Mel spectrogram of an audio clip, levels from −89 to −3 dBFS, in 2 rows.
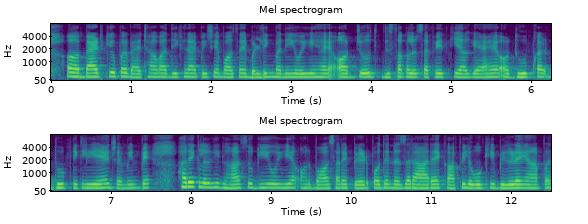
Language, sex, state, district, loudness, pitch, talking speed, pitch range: Hindi, female, Chhattisgarh, Bilaspur, -23 LUFS, 190 Hz, 265 wpm, 185-195 Hz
